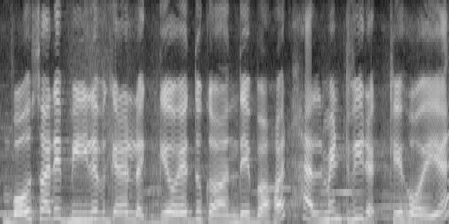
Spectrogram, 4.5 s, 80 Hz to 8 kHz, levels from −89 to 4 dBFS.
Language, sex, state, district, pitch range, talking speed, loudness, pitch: Punjabi, female, Punjab, Pathankot, 245-295 Hz, 185 wpm, -13 LUFS, 270 Hz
